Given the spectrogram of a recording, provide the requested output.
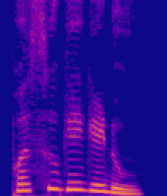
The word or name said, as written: ಪಸುಗೆಗೆಡು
